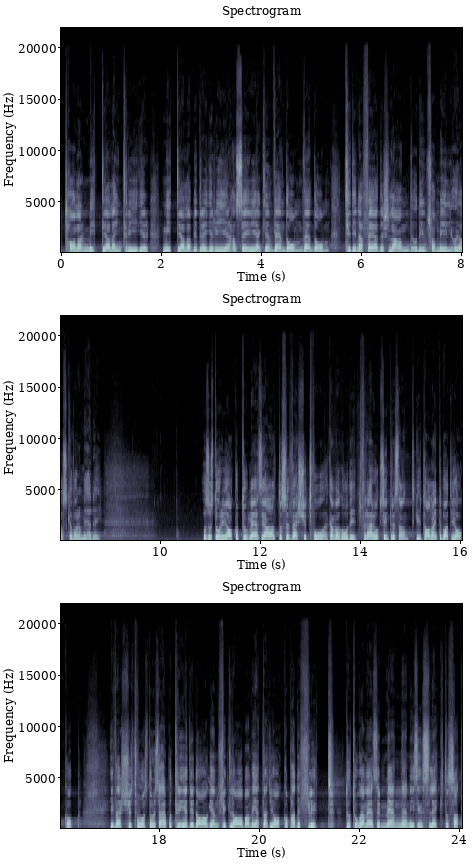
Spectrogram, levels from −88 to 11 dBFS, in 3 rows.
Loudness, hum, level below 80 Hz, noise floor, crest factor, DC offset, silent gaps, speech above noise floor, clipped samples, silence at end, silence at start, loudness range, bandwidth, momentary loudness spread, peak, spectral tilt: -20 LUFS; none; -66 dBFS; -60 dBFS; 18 dB; under 0.1%; none; 40 dB; under 0.1%; 0 s; 0.1 s; 5 LU; 16.5 kHz; 6 LU; -2 dBFS; -4.5 dB/octave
